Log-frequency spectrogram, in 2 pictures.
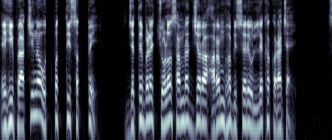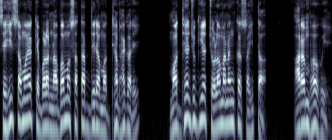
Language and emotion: Odia, neutral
